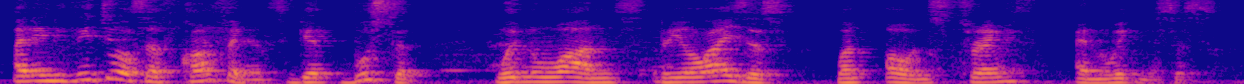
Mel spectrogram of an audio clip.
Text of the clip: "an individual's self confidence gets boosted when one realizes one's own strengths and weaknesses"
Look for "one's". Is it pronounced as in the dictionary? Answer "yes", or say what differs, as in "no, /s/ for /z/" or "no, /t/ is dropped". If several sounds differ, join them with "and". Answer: no, /z/ is dropped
